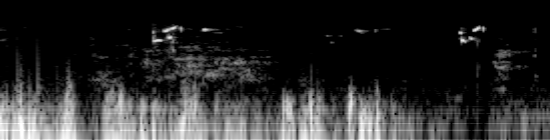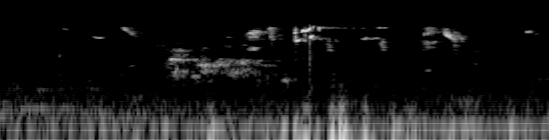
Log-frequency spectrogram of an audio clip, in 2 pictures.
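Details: A family of Yellow-billed babblers feeding together. Scattered squeaky, upward-sweeping chirps and short chattering notes, with soft tapping and rustling early on.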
